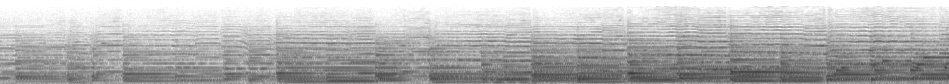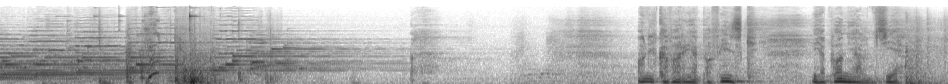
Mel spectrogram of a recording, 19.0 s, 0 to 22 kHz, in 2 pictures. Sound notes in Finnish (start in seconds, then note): 11.4 läsähtää lujaa; 13.6 huokaa hiljaa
